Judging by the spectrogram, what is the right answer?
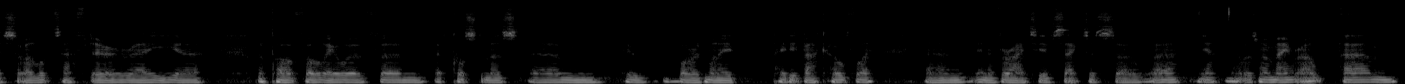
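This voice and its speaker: Low, gravelly, husky middle-aged man. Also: a little mellow. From Yorkshire, England. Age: 40s. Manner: hesitant, many fillers, modest. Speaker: charity trustee and treasurer. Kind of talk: self-introduction video.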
